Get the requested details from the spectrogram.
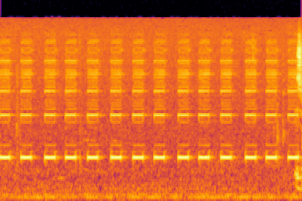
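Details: Ventricular tachycardia (monitor alarm).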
